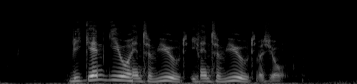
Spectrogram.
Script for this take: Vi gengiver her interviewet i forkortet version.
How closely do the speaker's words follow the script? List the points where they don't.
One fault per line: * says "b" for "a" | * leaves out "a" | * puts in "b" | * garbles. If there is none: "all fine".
* leaves out "her"
* says "interviewet" for "forkortet"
